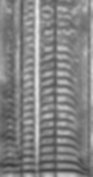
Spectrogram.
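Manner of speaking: loud, high, drawn-out holler; imitated hailing shout. People spotting him anywhere, shouted nickname greeting. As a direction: hail a friend with a stretched-out yell.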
